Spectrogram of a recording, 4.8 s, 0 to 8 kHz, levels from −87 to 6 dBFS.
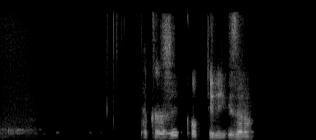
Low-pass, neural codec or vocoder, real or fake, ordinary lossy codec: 7.2 kHz; codec, 16 kHz, 1 kbps, X-Codec, HuBERT features, trained on balanced general audio; fake; AAC, 32 kbps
